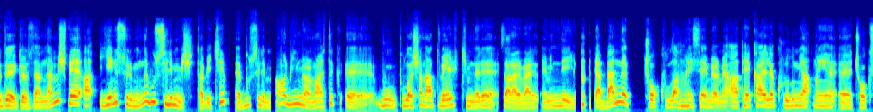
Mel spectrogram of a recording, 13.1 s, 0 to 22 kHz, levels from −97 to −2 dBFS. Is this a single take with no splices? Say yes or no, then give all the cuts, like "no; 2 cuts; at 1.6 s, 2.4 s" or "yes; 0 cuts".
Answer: no; 2 cuts; at 3.7 s, 8.9 s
